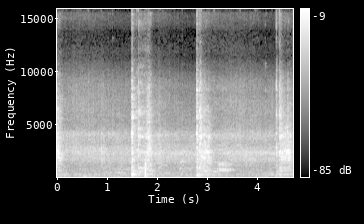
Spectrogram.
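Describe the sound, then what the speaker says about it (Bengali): Fried rice being stirred and fried in a pan, with a quiet continuous sizzle broken by three sharp bursts of spatula scraping and clinking against the metal. "এবার এটাকে ভালো করে রাইসটাকে নাড়াচাড়া করে ভেজে নেব।"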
